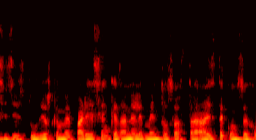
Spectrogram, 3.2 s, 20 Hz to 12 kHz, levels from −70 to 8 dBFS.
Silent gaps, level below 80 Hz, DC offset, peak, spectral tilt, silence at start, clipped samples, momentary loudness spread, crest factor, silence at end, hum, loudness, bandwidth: none; -74 dBFS; under 0.1%; -16 dBFS; -7 dB/octave; 0 s; under 0.1%; 5 LU; 12 dB; 0 s; none; -29 LUFS; 9.6 kHz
